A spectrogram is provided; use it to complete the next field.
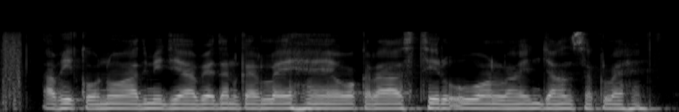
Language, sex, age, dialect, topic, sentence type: Magahi, male, 56-60, Western, banking, statement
